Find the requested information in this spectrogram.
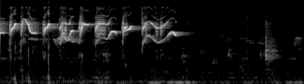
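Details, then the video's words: Fast rolling song of a Muncang sunbird, used to provoke singing in quiet birds: under two seconds of dense, very high, wavering twittered notes ending in a falling sweep, followed by near silence. "Kolibri Muncang gacor ngeroll || pancingan terapi memancing emosi Muncang macet."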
